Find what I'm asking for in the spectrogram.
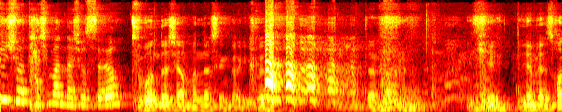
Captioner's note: laughs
